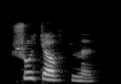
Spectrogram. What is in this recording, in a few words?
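"шутёвтны", Komi, female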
